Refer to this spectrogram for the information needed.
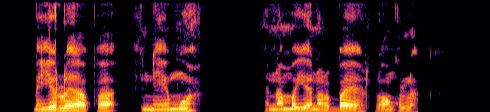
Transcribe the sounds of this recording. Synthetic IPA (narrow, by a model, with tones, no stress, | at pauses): mɛ˨jo˦lɔ˦ja˨pa˦ | e˨ne˨˦mwa˦ | ja˨na˦ma˨ja˦na˦ɾɔ˦ba˦ɛ˨lɔ˨˦ŋɡʊ˨la˨k̚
